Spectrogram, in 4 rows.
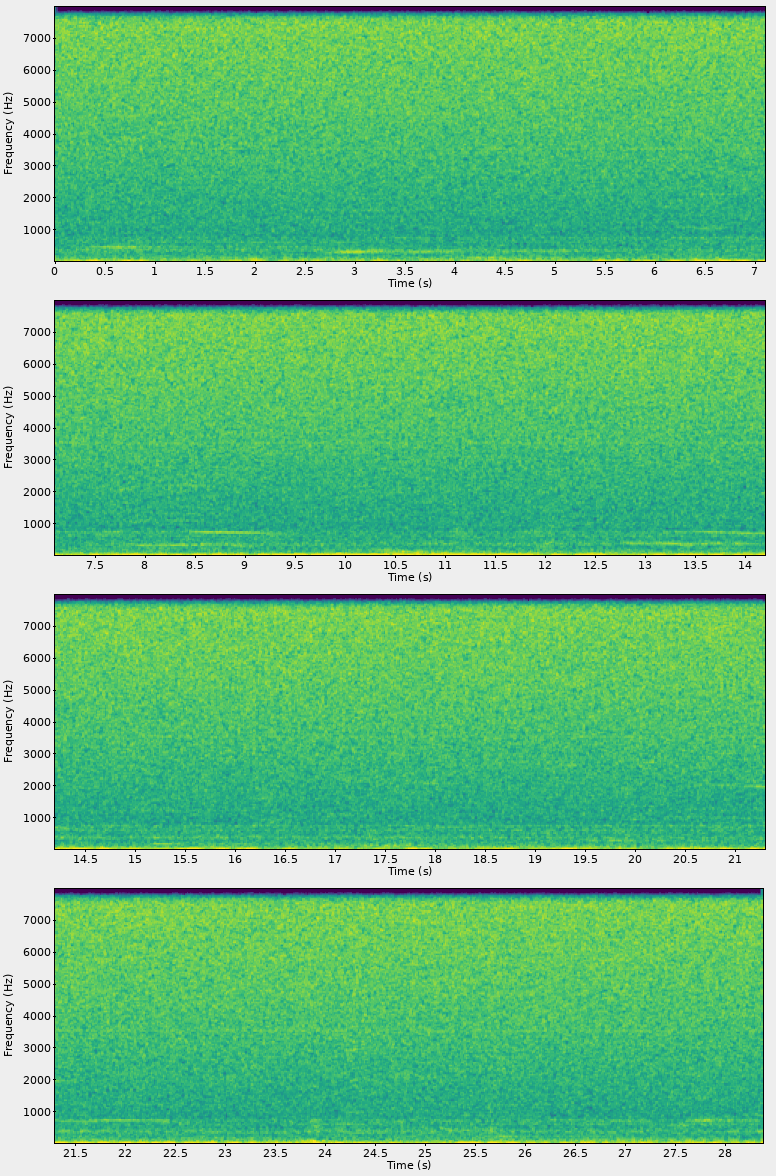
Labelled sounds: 21.1	21.4	humpback whale, 1.9 to 2.0 kHz

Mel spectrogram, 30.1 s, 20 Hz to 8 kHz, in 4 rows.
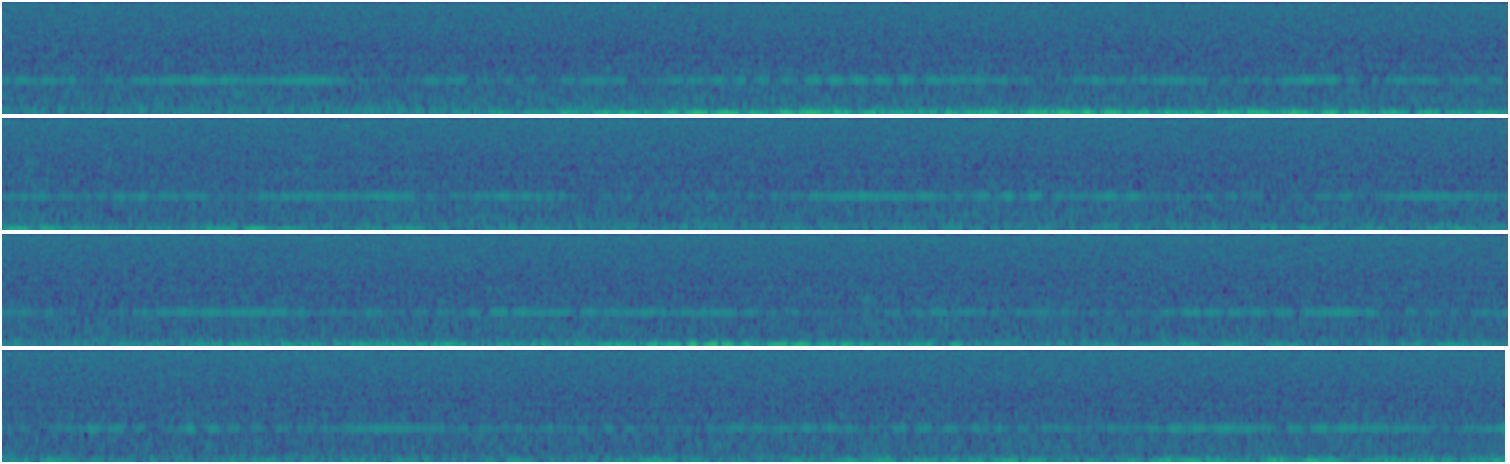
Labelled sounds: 11.7	11.9	vessel noise, 0.90 to 1.0 kHz

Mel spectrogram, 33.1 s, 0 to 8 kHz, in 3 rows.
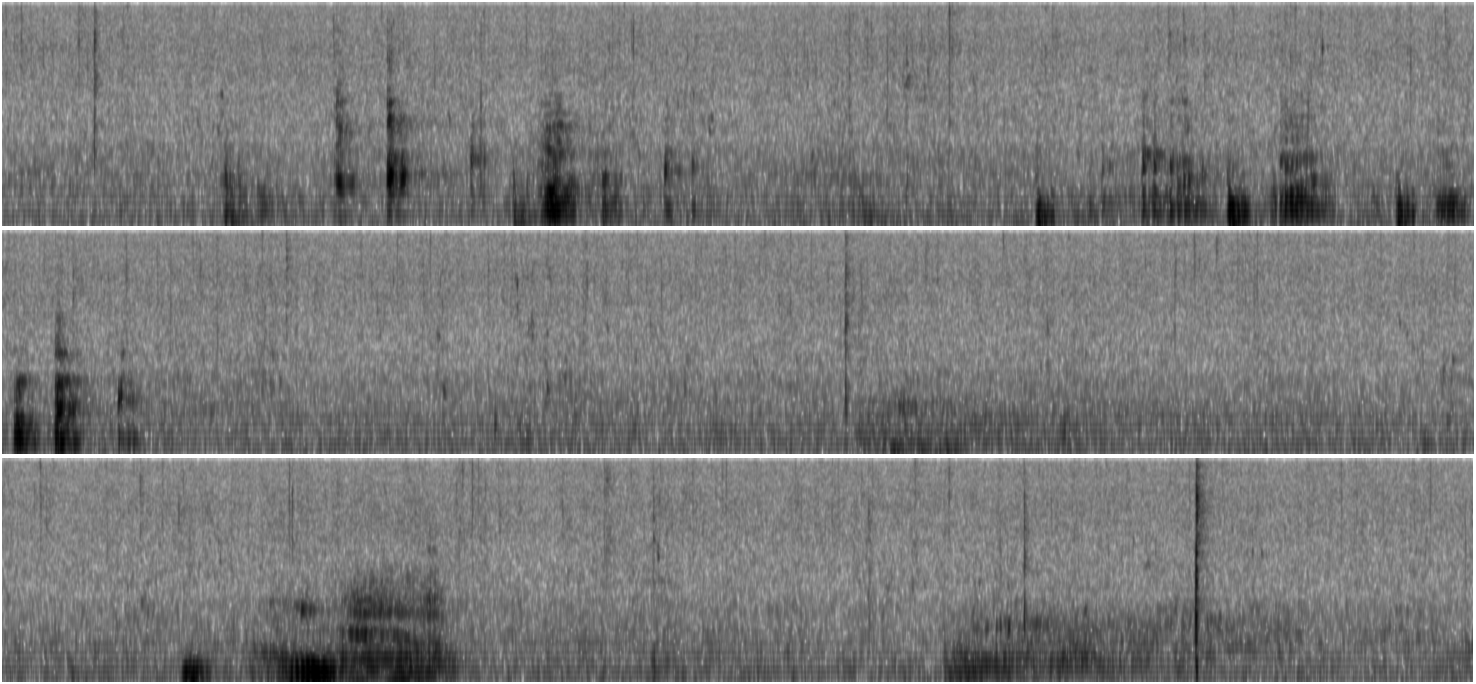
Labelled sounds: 2.9	3.1	humpback whale, 1.5 to 1.8 kHz
9.5	9.8	humpback whale, 1.3 to 1.6 kHz
24.2	25.1	humpback whale, 0.78 to 1.1 kHz

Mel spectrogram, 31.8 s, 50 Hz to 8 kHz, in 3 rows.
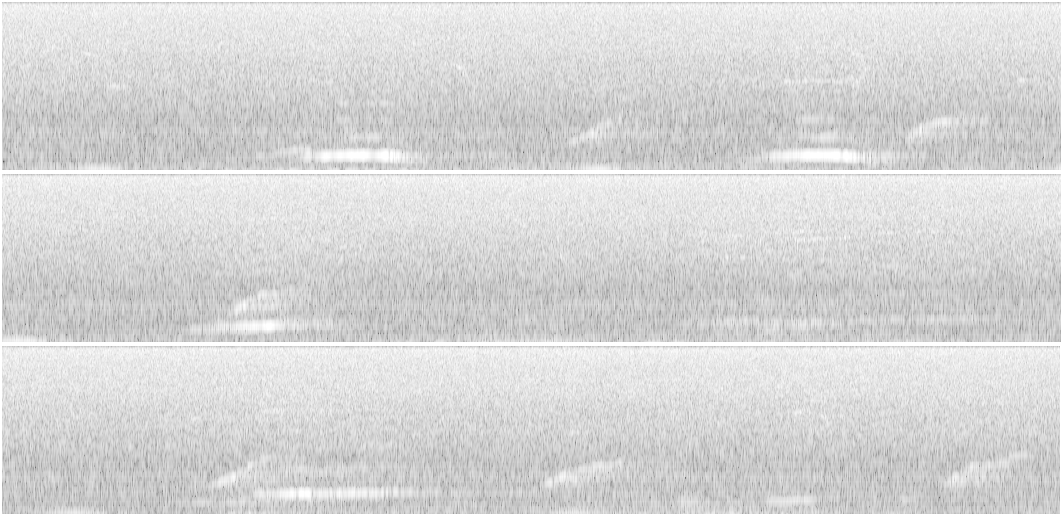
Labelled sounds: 7.9	8.2	humpback whale, 0.90 to 0.99 kHz
9.1	9.5	humpback whale, 0.80 to 0.96 kHz
13.0	13.4	humpback whale, 0.80 to 0.96 kHz
26.9	27.4	humpback whale, 0.80 to 1.1 kHz
30.8	31.5	humpback whale, 0.80 to 1.2 kHz

